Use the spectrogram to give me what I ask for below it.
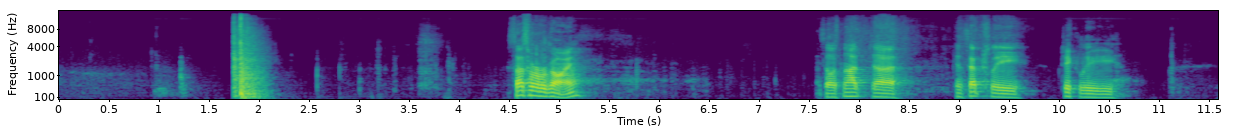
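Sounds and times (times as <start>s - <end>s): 
door swinging shut with a solid thump: 1.7s - 2.2s
speech: 4.6s - 5.3s, 7.6s - 10.7s.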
